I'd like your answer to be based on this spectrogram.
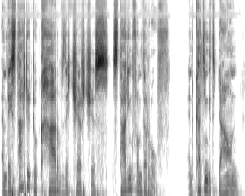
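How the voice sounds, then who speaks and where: A man from Ethiopia, a senior lecturer interviewed as a guest, speaking thoughtfully and haltingly with many fillers. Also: mid-range voice.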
